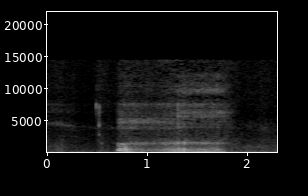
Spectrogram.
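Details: Dreaming dog asleep indoors: a soft click, then a sharp nasal snort that slides down into a long humming, whistly snore, held steady for about a second before stopping.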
